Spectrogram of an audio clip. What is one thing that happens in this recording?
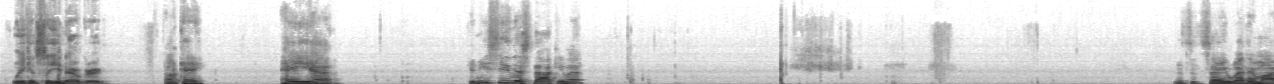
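An older man speaks calmly through a webcam microphone, in bursts with pauses.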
